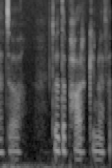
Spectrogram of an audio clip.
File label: "parc", Welsh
